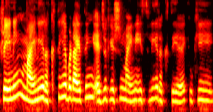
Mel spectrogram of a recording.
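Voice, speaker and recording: A woman's speech unfolds at a medium tempo, her pitch varying in a normal way. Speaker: radio jockey and singer. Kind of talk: interview answer. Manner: upbeat.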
